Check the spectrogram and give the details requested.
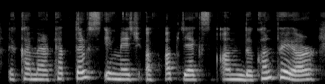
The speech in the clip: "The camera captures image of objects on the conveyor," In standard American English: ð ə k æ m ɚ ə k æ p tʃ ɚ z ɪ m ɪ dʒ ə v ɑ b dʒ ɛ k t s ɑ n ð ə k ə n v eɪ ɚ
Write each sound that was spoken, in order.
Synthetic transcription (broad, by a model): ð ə k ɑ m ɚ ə k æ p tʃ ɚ s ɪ m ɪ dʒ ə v ɑ b dʒ ɛ k t s ɑ n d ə k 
